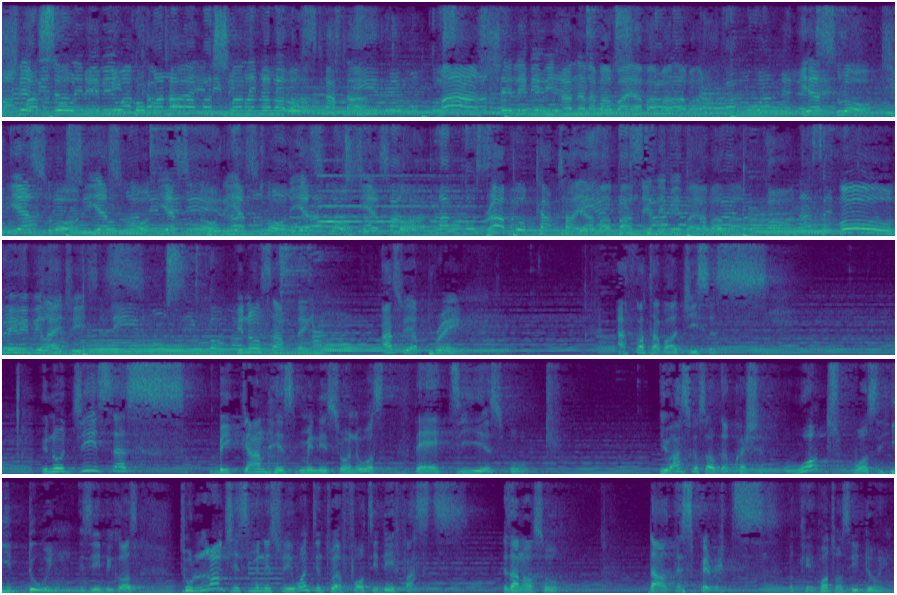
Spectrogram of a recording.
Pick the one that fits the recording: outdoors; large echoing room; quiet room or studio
large echoing room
